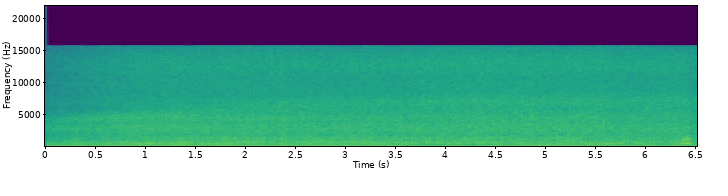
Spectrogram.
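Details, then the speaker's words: Dayton/Grainger 2MA11 24-inch ball-bearing fan on low speed, measured at the fan about 70 dB and roughly 1250 rpm, original capacitor; steady low drone with rough throb under the blades, excessive motor noise. "it's like with the fan on this is measured right at the fan okay so that was about 70 decibels or so on low speed"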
